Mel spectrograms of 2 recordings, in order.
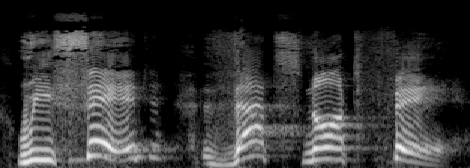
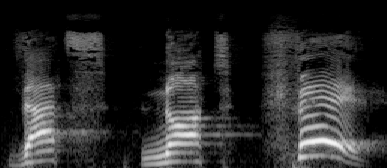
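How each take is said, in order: First: Very slow, higher, pointed defiance; student angrily defying the lecturer; angry voice. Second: Very slow, louder drawn-out protest; slow chanted outcry of the students; class shouting. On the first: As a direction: spit it back at the teacher word by word. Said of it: "in an angry voice". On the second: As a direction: stretch it out like a whole room protesting. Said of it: "They all shouted in unison". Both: Retold or imitated.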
